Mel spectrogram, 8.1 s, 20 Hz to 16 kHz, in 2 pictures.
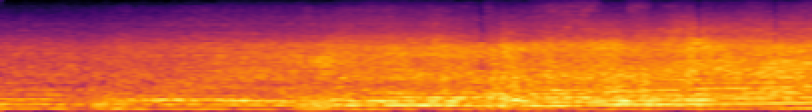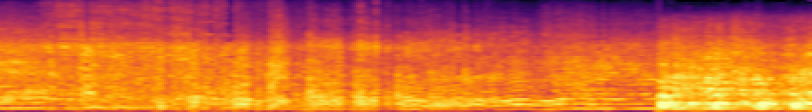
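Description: Hyundai i20 R5 rally car's turbocharged four-cylinder engine at competition speed, its note repeatedly rising and falling through gear changes and lifts, with a run of sharp cracks around the middle. Near the end the sound cuts abruptly to another, louder car engine.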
